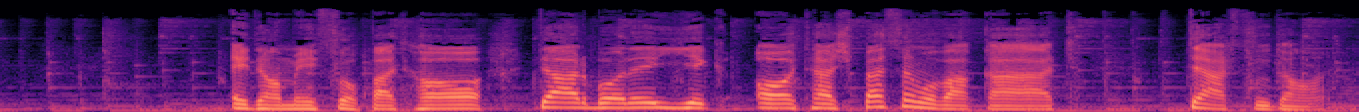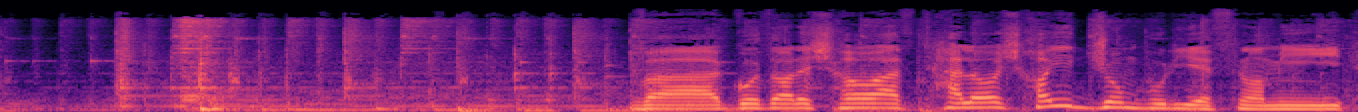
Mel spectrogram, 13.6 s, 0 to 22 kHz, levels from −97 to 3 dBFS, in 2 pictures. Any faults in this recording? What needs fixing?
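Nothing stood out on listening, so there is nothing here that needs fixing.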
